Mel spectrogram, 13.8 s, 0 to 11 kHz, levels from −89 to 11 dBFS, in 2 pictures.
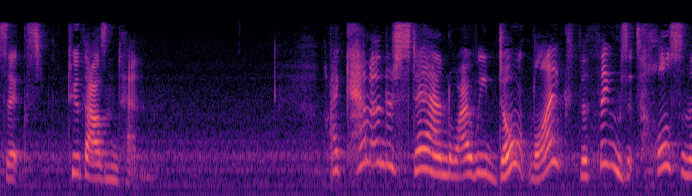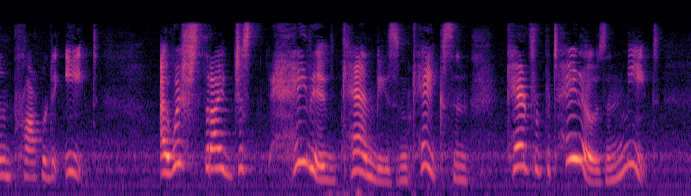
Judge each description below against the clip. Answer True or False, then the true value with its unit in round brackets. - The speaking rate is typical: True (150 wpm)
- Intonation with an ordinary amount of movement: False (8.1 semitones)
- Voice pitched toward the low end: False (290 Hz)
